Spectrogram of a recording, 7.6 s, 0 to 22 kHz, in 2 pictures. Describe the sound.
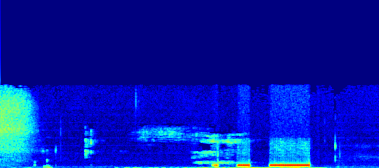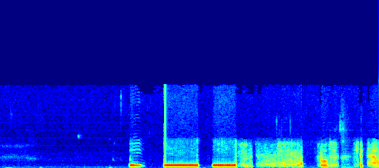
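Telephone tones during a call to the 101 number: two groups of steady, mid-pitched beeps separated by a quiet gap with faint clicks, followed by people talking.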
